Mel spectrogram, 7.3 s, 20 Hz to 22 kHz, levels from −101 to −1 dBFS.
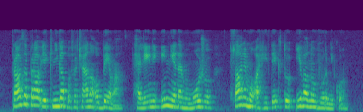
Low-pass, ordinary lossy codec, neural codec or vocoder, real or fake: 7.2 kHz; none; none; real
